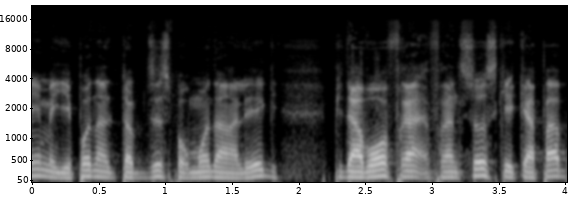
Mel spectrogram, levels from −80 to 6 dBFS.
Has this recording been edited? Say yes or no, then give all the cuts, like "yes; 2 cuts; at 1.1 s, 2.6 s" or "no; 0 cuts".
no; 0 cuts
